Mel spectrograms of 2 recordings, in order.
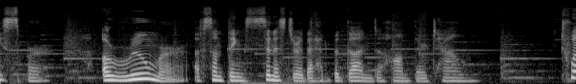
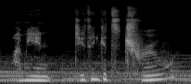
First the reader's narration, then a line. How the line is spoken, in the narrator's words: He whispered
